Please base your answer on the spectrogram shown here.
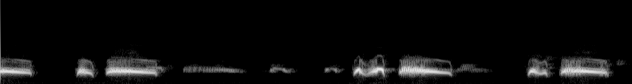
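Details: Spotted dove cooing in the 'giọng thổ' gù thúc style, used as a lure for wild doves: a repeated phrase of a short note followed by a longer throaty coo, with faint soft coos between phrases. Quiet background.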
